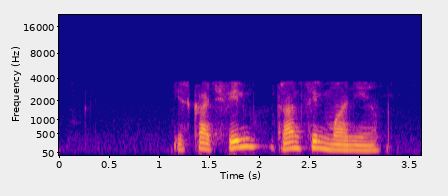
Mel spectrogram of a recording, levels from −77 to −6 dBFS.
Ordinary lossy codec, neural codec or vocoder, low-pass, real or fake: MP3, 32 kbps; none; 3.6 kHz; real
